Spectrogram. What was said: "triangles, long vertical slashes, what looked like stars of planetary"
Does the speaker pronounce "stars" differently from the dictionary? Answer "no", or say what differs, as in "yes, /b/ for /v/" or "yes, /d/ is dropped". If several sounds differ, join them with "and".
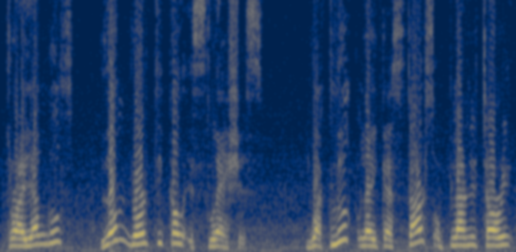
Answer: yes, /s/ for /z/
